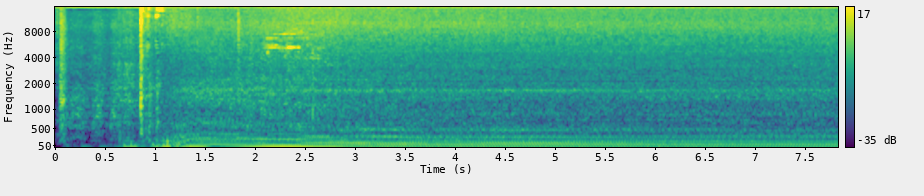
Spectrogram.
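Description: Audi S3 8P's 2.0-litre turbocharged four-cylinder engine is cranked over and catches about a second in. Its revs flare up and drop back, and it settles into a steady idle. This is a first start after an oil change, run to circulate the fresh oil.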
